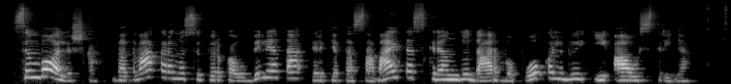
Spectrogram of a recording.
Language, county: Lithuanian, Tauragė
